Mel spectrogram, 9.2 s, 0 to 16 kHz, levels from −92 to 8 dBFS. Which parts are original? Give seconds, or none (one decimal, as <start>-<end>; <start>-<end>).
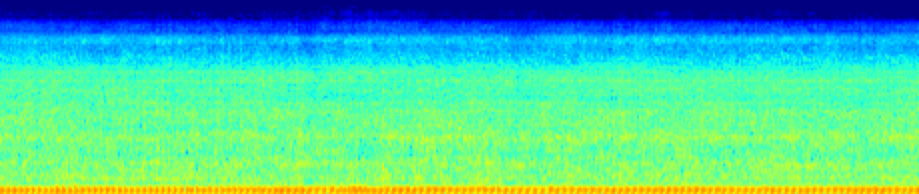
1.9-2.6; 7.2-7.7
